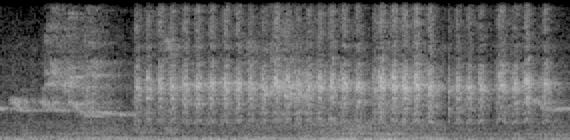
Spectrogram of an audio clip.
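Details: Sunbird singing, played to train birds and prompt quiet ones to answer: a short sliding whistle, then a long, dense, high-pitched buzzing trill with a rapid pulsing rhythm.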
